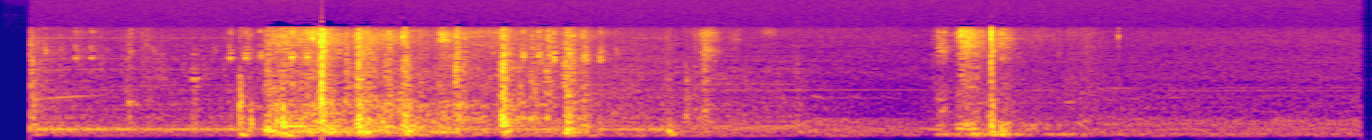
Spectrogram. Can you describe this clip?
A copier copying paper.
Foley, Sound, Copier, Copying, Paper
